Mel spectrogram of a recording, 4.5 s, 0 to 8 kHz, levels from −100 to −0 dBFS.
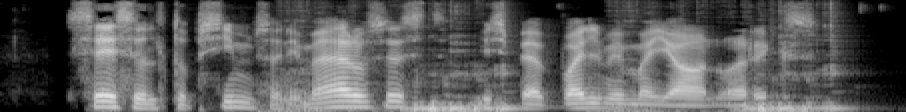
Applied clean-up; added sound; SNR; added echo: classical method log-MMSE.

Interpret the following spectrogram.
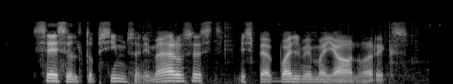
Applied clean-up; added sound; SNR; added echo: neural separator model SepFormer DNS4.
